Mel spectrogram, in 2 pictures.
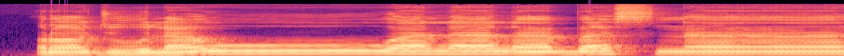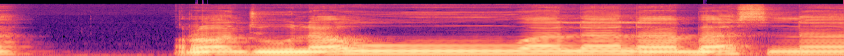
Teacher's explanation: Waw adalah huruf idgham bi gunnah. Maka ini tanwin ini kita masukkan ke waw dan kita dengungkan.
